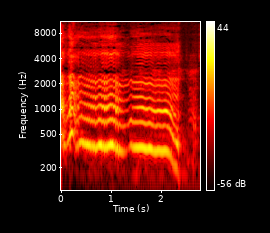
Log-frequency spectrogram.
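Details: Talking dog, called a wolf, asked to say I love you, giving a long sustained howl-like vocalisation in two voiced phrases with wavering pitch, ending in a falling slide and soft breathy sounds.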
